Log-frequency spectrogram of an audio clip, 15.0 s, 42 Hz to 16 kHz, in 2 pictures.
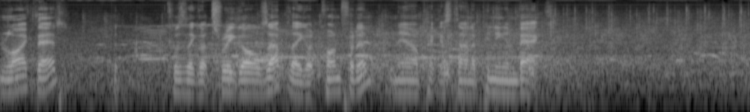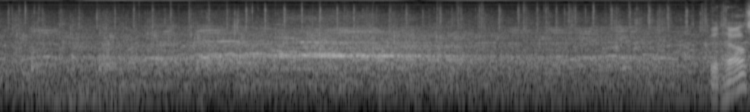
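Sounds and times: stadium crowd hubbub: 0:00.0 - 0:15.0.

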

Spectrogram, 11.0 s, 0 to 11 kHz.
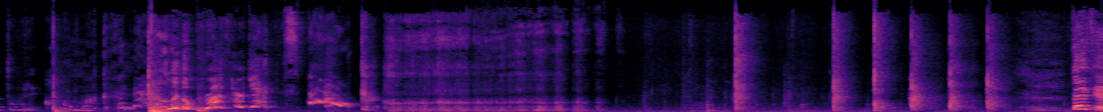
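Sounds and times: man groaning: 0:03.1 - 0:06.2.

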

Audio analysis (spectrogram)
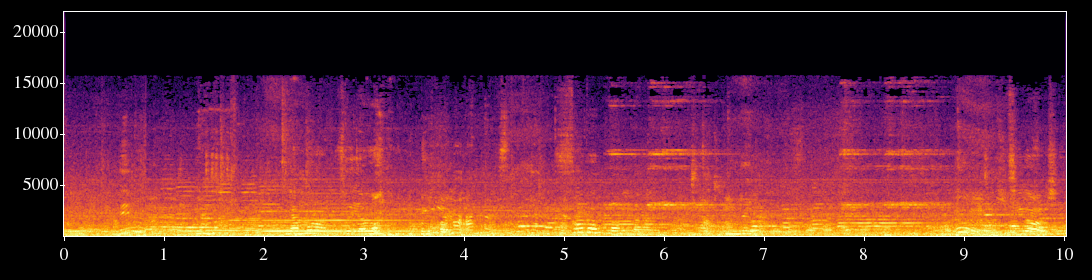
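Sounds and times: monorail rumbling with faint whine: 0:00.0 - 0:10.0.

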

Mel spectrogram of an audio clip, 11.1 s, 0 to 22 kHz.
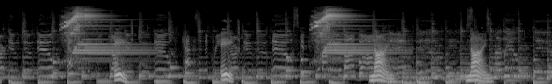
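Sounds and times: cheerful children's music: 0:00.0 - 0:11.0
shimmering chime: 0:01.2 - 0:03.4, 0:06.2 - 0:08.0.

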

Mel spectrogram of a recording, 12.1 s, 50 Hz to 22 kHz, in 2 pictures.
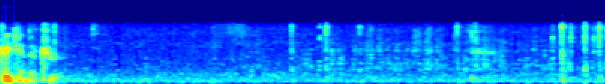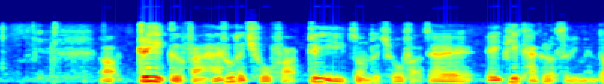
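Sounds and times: stylus tapping and scratching on screen: 0:00.4 - 0:06.7.

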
